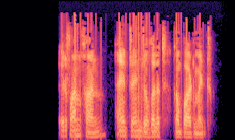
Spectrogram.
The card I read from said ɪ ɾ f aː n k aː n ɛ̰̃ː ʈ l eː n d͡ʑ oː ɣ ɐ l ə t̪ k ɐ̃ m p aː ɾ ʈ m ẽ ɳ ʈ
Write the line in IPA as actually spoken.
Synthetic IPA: ɪ ɾ f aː n x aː n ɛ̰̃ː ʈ ɾ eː n d͡ʑ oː ɣ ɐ l ə t̪ k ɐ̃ m p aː ɾ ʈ m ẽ ɳ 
